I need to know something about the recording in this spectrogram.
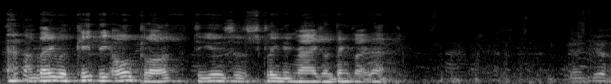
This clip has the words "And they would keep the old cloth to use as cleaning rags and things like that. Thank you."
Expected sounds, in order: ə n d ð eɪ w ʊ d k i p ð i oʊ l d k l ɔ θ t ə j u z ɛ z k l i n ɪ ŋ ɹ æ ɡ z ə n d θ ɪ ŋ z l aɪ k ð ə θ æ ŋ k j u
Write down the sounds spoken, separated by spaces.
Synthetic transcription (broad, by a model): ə n ð eɪ w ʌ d k i p ð i oʊ l d k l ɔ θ t ə j u z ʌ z k l i n ɪ ŋ ɹ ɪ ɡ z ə n θ ɪ ŋ z l aɪ k ð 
